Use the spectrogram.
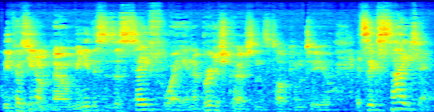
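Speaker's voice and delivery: put-on British accent; casual chat in a British accent. Shown as a demonstration. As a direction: do a British impression. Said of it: "jumping straight into a British impression".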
